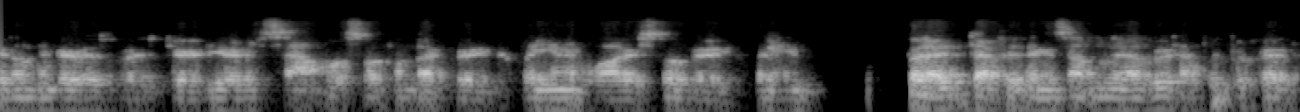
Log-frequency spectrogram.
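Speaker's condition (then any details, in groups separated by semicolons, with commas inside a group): No condition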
